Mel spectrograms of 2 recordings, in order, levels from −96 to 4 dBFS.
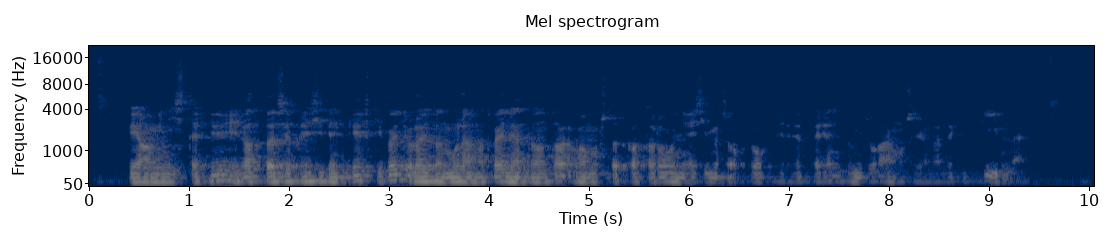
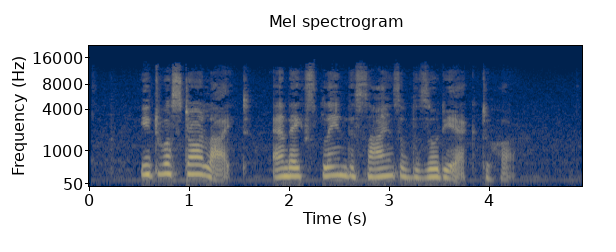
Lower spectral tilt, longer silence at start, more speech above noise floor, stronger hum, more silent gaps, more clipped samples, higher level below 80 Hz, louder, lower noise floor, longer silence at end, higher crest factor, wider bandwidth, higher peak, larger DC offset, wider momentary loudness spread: first, -7.5 dB/octave vs -5 dB/octave; second, 0.1 s vs 0.55 s; second, 28 dB vs 33 dB; neither; neither; neither; second, -76 dBFS vs -70 dBFS; second, -55 LUFS vs -31 LUFS; first, -82 dBFS vs -64 dBFS; second, 0.4 s vs 0.7 s; about the same, 20 dB vs 16 dB; first, 15.5 kHz vs 14 kHz; second, -36 dBFS vs -16 dBFS; neither; second, 13 LU vs 16 LU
